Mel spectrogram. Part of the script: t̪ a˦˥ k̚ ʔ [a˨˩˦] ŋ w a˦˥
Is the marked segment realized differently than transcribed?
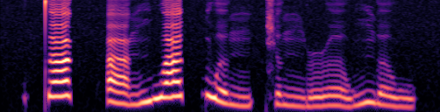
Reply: no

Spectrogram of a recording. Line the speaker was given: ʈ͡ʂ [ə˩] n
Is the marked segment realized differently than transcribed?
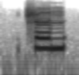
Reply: yes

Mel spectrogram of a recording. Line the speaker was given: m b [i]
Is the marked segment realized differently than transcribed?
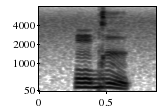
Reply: yes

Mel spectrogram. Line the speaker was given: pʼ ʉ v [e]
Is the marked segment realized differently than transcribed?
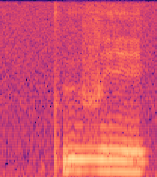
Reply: no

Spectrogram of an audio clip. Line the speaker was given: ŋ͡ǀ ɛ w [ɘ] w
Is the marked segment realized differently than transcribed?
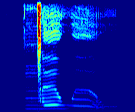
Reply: no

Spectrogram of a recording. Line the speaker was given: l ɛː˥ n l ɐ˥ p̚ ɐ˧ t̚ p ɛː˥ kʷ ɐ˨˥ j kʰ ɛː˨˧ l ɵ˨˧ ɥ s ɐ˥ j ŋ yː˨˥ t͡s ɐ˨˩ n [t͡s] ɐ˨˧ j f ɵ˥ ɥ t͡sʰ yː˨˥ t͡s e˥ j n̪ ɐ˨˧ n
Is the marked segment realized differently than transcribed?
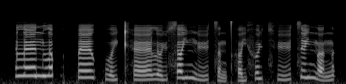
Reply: yes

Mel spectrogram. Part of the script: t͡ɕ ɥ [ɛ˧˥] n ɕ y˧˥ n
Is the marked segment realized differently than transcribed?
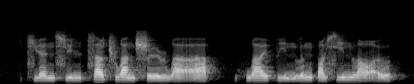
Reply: no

